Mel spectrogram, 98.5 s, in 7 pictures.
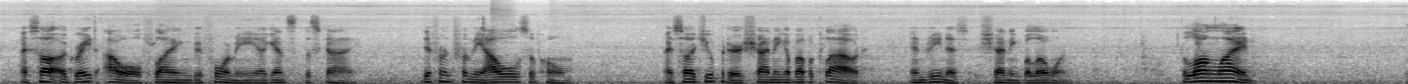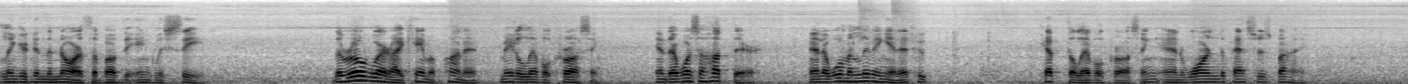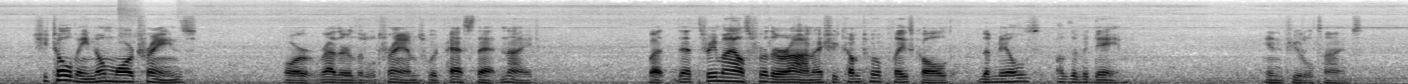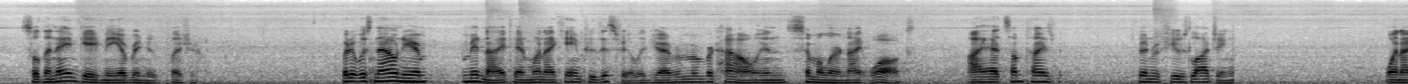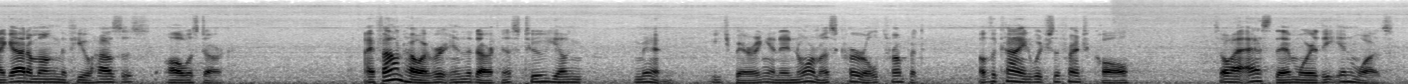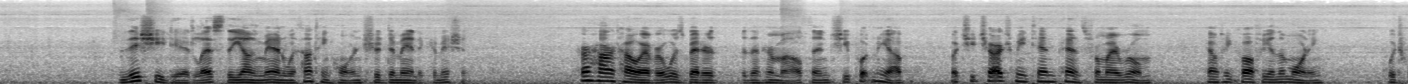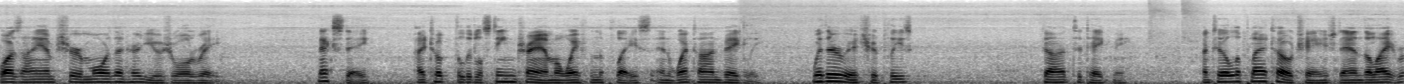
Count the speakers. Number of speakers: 1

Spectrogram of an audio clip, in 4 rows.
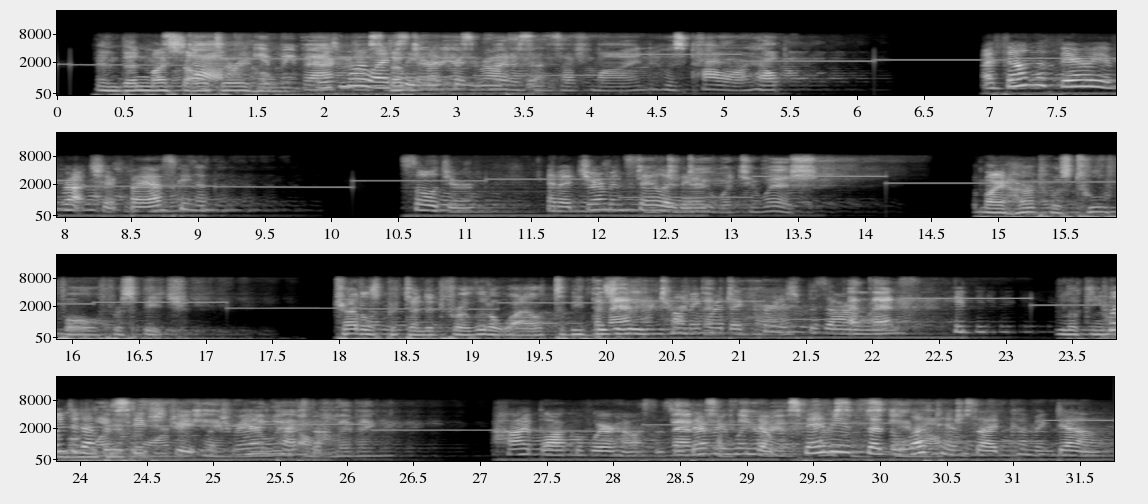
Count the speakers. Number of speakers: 3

